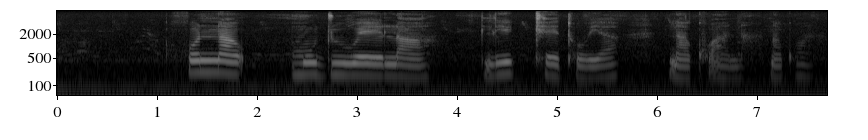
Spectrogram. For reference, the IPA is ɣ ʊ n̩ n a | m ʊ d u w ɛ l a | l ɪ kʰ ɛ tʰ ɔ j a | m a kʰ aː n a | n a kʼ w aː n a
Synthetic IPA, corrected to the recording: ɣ ʊ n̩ n a | m ʊ d u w ɛ l a | l ɪ kʰ ɛ tʰ ɔ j a | n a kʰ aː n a | n a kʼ w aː n a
